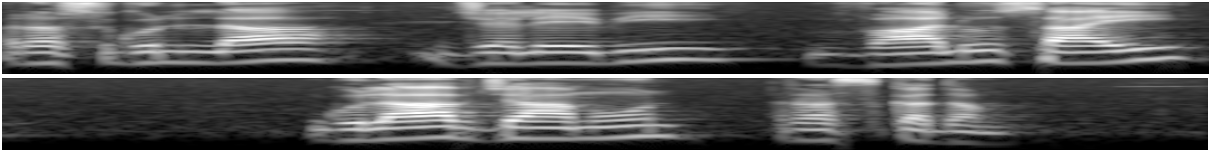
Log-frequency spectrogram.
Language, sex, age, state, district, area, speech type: Urdu, male, 18-30, Bihar, Saharsa, rural, spontaneous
